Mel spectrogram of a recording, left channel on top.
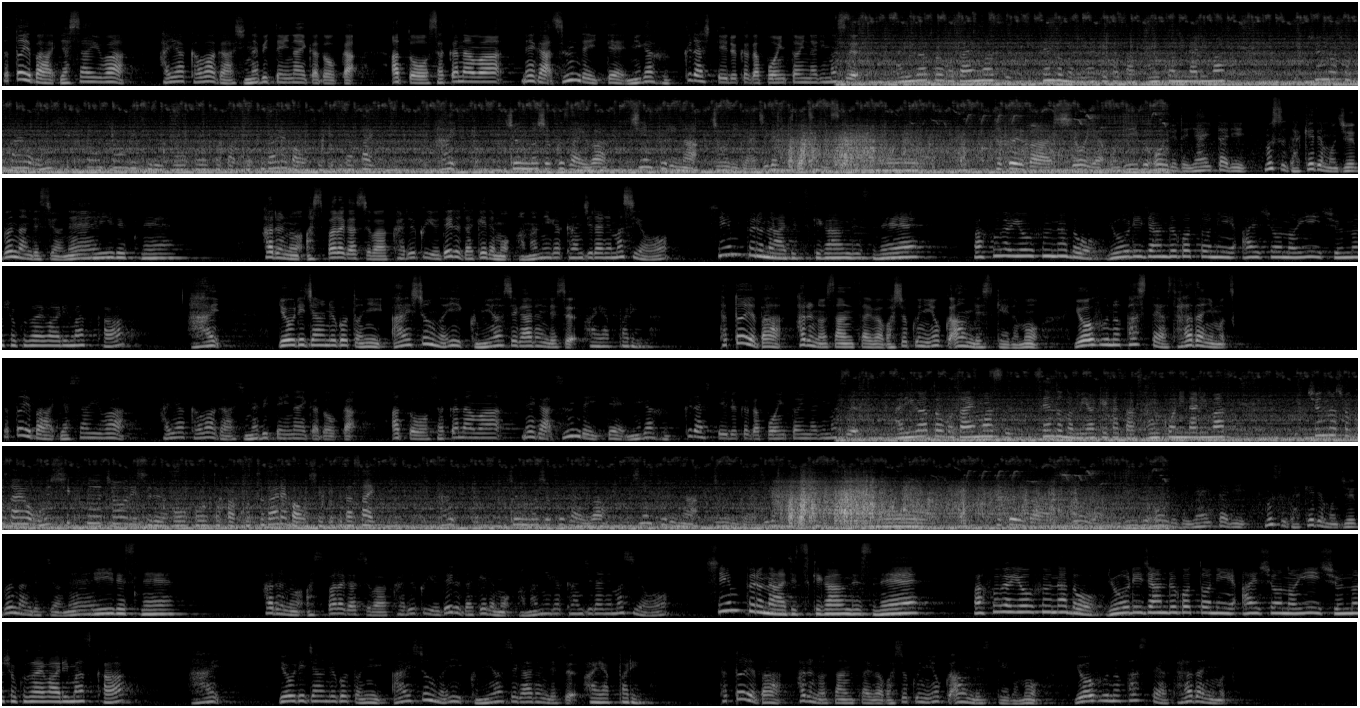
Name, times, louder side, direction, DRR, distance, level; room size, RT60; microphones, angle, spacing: voice 1, 0.0-1.2 1.6-3.5 3.9-8.6 17.9-18.1 18.6-22.0 23.5-28.1 29.7-33.8 42.5-42.9 43.4-46.4 47.9-53.0, left 5 dB, 75° left, 13 dB, 0.5 m, -36 dB
sound 1, 8.3-25.3, left 2 dB, 25° left, 0.9 m, -33 dB
voice 2, 8.9-10.1 10.4-12.3 13.1-17.3 22.2-22.9 28.0-28.9 34.2-36.3 36.8-41.9 46.5-47.1, right 1 dB, 40° right, 10 dB, 0.7 m, -33 dB
Thunder, 21.1-25.1, right 4 dB, 85° right, 0.9 m, -33 dB
25.5 x 11.0 x 3.9 m, 1.0 s
head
